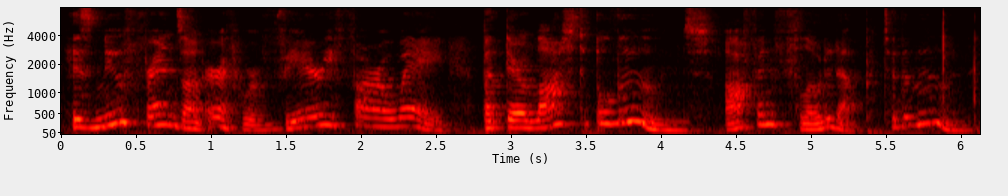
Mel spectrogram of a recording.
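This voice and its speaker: A storybook reader with a medium-pitched voice and big pitch swings reads a children's book aloud expressively. The reading has dramatic pauses and asides to young listeners.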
